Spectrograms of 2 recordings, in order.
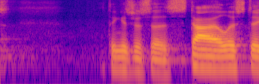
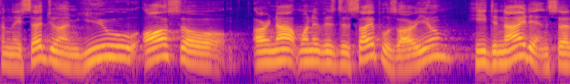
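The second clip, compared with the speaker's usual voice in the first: raised, louder pulpit reading voice; projected, higher-pitched dramatic Bible reading; forceful scripture reading; 5 semitones higher, 6 dB louder than usual. Acted. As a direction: read the Bible passage out emphatically to a congregation. Reads scripture aloud with force.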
